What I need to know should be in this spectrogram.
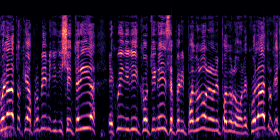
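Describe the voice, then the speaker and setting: A man speaks at an extremely high pitch, with ordinary pitch variation. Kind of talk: casual rant to camera. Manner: exasperated, ranting.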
